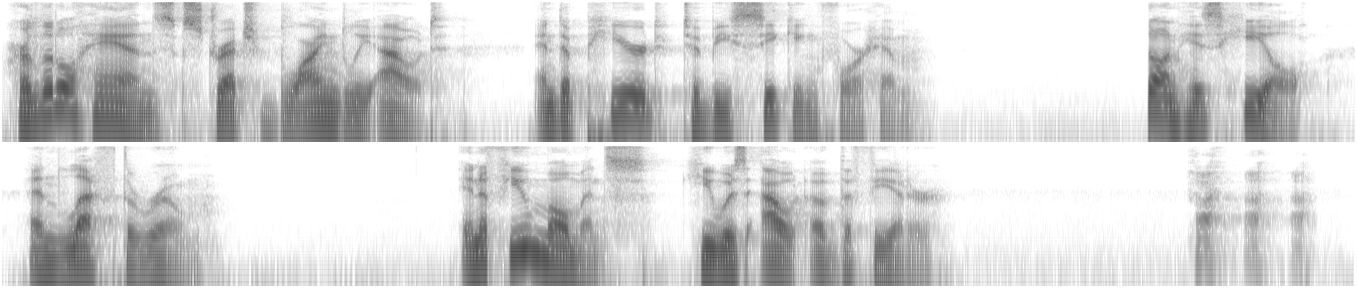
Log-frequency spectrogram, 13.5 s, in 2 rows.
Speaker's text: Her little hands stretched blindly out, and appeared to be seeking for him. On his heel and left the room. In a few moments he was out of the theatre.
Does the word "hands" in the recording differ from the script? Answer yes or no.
no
